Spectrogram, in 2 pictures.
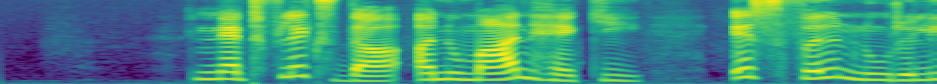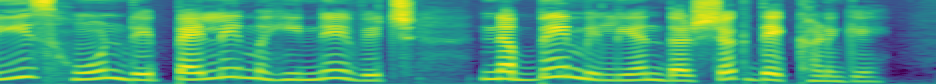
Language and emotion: Punjabi, neutral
